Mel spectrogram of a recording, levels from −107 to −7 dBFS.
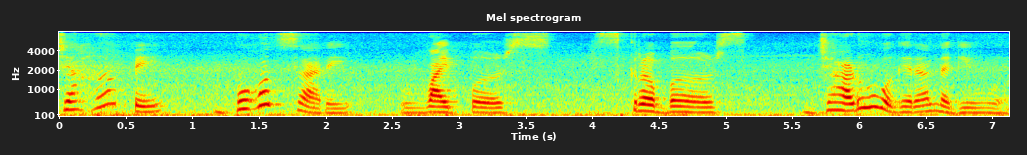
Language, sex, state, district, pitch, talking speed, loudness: Hindi, female, Madhya Pradesh, Dhar, 180 Hz, 85 wpm, -19 LUFS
